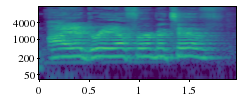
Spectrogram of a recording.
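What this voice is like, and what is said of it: Robotic voice. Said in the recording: “now you're the robot? ... robot voice? ... They put a different audio filter on my voice.”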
